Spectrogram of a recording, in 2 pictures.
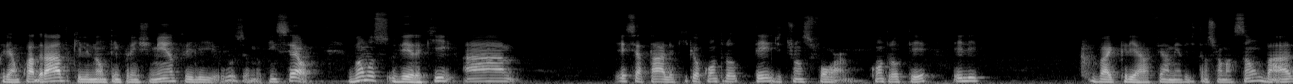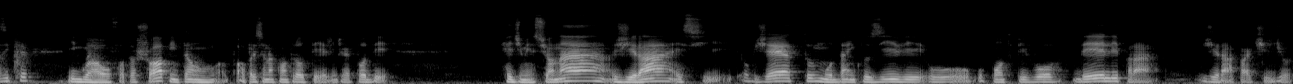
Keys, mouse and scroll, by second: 15.9-17.0 drag, 17.5 click, 18.7-20.7 drag, 21.2 click, 22.6-24.1 drag, 24.5-25.8 drag.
